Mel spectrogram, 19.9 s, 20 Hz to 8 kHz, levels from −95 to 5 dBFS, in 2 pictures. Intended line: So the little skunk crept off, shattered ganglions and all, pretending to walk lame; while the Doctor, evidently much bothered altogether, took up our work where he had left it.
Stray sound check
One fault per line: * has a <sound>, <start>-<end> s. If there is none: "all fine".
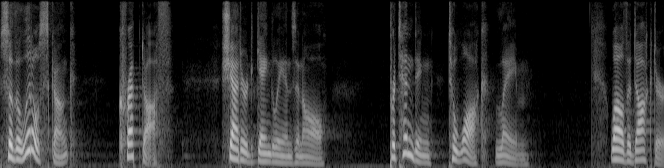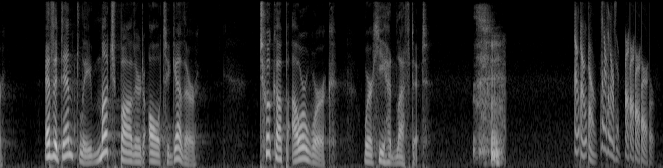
* has a laugh, 17.1-17.6 s
* has a chirp, 18.6-19.8 s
